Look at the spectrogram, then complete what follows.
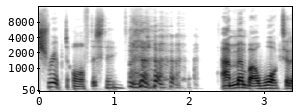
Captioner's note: laughs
